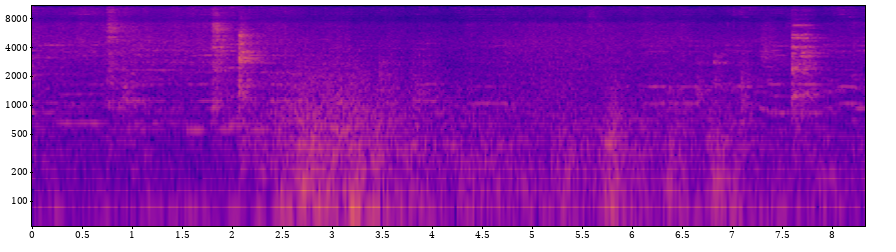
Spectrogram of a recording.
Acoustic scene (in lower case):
restaurant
